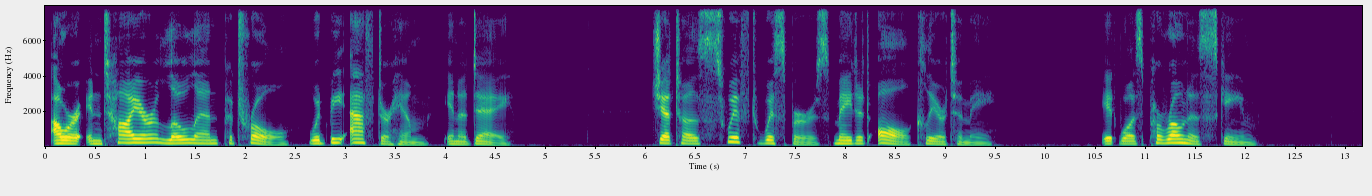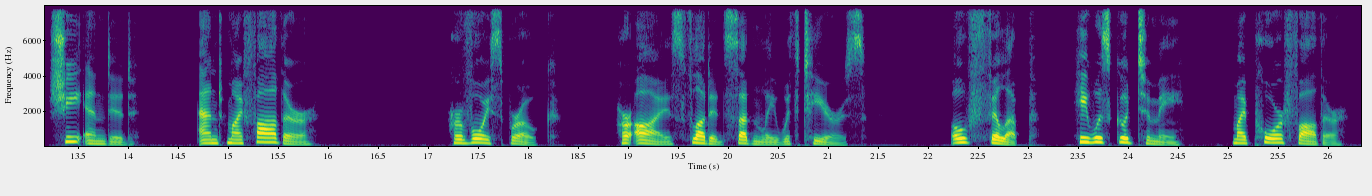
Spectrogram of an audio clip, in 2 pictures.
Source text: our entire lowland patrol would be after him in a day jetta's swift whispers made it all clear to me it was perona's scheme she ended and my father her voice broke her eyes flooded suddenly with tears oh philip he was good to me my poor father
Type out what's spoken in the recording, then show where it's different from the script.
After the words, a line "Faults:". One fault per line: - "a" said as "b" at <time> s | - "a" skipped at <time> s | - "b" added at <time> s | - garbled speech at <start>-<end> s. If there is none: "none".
our entire lowland patrol would be after him in a day jetta's swift whispers made it all clear to me it was perona's scheme she ended and my father her voice broke her eyes flooded suddenly with tears oh philip he was good to me my poor father
Faults:
none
